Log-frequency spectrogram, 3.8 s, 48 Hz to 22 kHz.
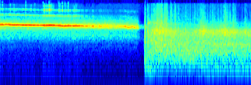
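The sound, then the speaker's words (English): A high, steady whistle drones for about two seconds, then cuts off into a loud, sustained roar of explosions as copper core fragment missiles crash into a tower turret, fifteen more following the first, dense and crackling, with no voices. “15 other missiles followed immediately after.”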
